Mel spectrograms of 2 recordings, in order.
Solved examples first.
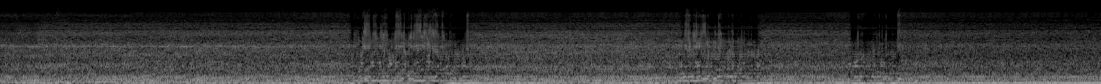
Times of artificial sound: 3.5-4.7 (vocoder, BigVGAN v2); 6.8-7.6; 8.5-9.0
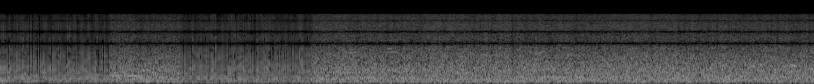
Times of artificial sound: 0.0-1.1 (vocoder, BigVGAN v2); 1.8-3.1

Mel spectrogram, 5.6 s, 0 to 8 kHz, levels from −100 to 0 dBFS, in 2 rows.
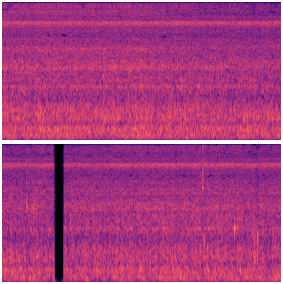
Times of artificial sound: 2.3-3.9 (vocoder, BigVGAN v2)

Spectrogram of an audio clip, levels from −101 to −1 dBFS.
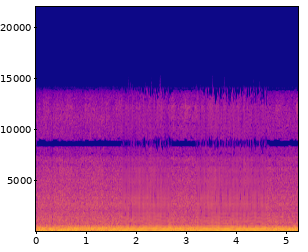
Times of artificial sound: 1.7-2.7 (vocoder, BigVGAN v2); 3.2-4.6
